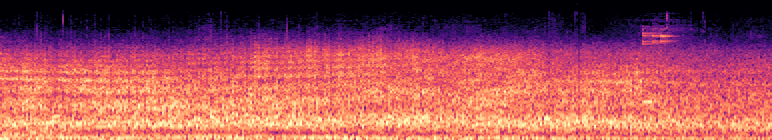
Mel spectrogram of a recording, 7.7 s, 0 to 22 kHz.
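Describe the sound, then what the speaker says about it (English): A British Airways Boeing 777 airliner at Heathrow Airport roars steadily as it passes close by, a loud, continuous broadband engine rumble with no talk over it. "Another British Airways, this time 777."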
